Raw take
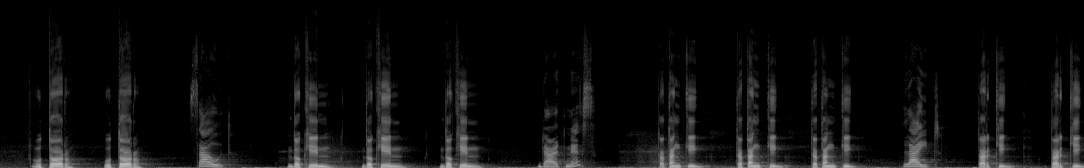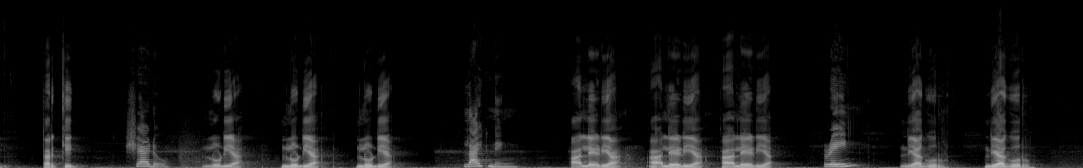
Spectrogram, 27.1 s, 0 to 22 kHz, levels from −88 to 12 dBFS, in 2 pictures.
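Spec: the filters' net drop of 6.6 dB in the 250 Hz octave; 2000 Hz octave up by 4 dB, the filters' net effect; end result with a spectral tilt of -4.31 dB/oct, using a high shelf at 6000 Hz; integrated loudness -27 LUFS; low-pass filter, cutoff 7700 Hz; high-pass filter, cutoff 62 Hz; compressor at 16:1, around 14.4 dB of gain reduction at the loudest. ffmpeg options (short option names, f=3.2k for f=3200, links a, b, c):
-af "highpass=62,lowpass=7.7k,equalizer=f=250:t=o:g=-8.5,equalizer=f=2k:t=o:g=6,highshelf=f=6k:g=-7,acompressor=threshold=-31dB:ratio=16,volume=11.5dB"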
